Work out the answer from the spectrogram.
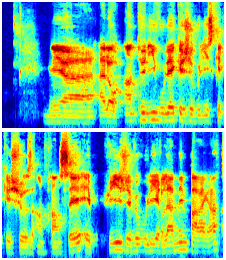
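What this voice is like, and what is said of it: French spoken with a foreign accent. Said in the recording (French): “je n'aime pas la façon dont je lis euh, en français, donc veuillez, excuser encore mon accent.”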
